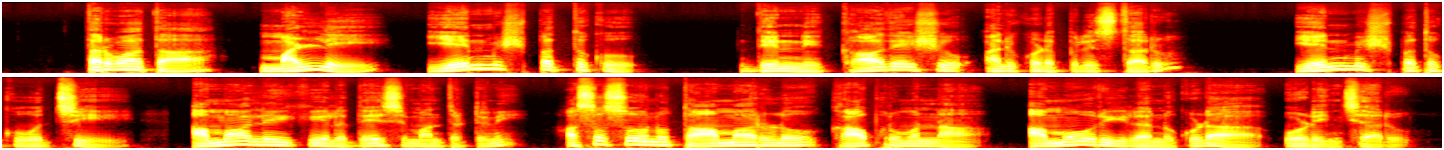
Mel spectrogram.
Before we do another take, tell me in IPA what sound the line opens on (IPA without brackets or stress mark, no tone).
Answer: t̪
